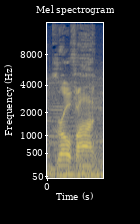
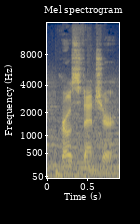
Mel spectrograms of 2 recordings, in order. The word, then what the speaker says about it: Gros Ventre: Well, it's pronounced Gros Vont, but spelled like Gross Venture.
